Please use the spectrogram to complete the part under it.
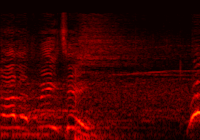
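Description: A brass band plays a loud final chord and stops.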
